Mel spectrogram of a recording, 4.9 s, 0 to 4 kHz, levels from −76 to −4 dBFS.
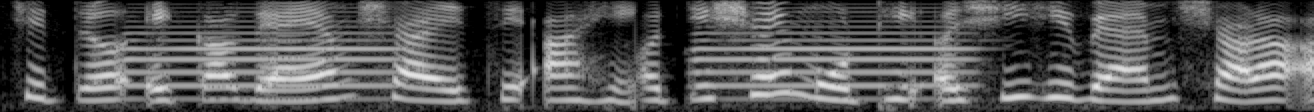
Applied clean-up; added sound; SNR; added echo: none; Wind instrument, woodwind instrument; 9 dB; none.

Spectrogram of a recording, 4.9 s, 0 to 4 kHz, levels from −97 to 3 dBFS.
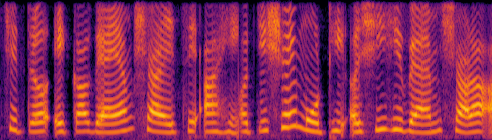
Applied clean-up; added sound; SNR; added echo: neural mask model Resemble Enhance denoiser.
